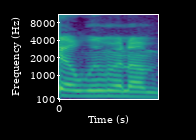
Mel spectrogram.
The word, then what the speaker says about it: aluminum: We say aluminum because that's what the guy who discovered it wanted it to be called, but the science community wanted it to sound like other elements of the time.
